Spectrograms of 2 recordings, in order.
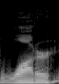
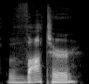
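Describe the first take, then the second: First: The word begins with a W sound. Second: The word begins with a V sound. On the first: This is how an English speaker would say it. "instead of water" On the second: This is how a German speaker would say it. "Their closest substitutes are V or V for W"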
